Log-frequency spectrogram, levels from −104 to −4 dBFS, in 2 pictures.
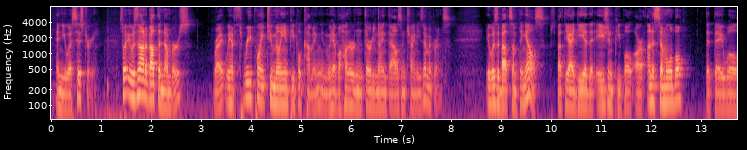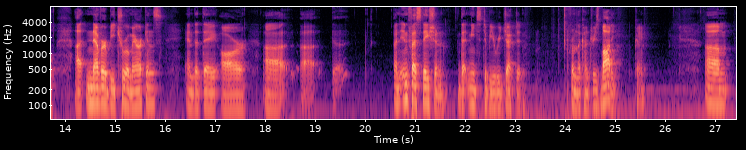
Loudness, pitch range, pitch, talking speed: -25 LUFS, 85-110 Hz, 95 Hz, 140 wpm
